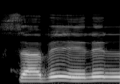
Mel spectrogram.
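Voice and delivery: drawn-out chanted reading of তাকুলু, vowels held long; slow Quran recitation. Shown as a demonstration. Teacher demonstrating tajweed to students, slow chanted recitation. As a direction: recite তাকুলু slowly, stretching each vowel. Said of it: "এক আলিফ টেনে পড়বেন".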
